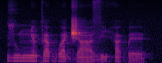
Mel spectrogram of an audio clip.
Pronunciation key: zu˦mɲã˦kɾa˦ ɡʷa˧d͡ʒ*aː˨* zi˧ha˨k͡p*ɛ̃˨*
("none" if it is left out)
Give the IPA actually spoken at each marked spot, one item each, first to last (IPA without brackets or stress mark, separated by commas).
aː˨, ɛ˨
